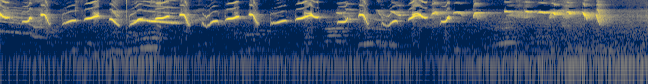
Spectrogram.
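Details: Master song of a blue-crowned laughingthrush meant to trigger quiet cage songbirds to sing loudly; a rapid string of piercing, downward-flicking high chirps, each sharply separated, ending in a thin sustained high whistle, with a faint low hum beneath.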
